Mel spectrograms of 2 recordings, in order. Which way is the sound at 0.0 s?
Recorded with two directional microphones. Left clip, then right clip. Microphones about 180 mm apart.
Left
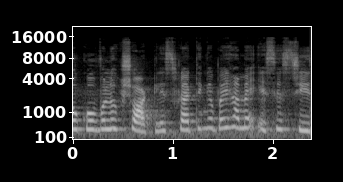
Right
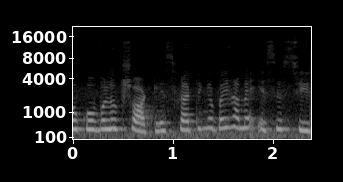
20° left (ahead or behind).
